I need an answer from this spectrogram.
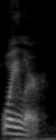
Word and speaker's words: Euler: Euler and it's spelled E you le are pronounced Euler so if we count the number of vertices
